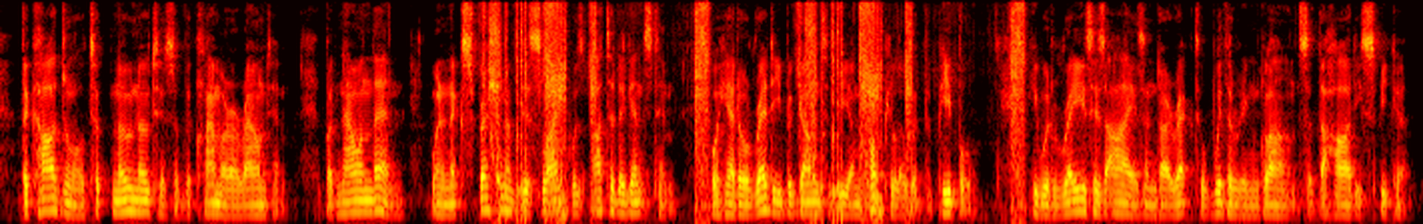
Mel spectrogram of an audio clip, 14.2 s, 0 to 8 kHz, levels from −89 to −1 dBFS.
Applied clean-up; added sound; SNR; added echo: none; Packing tape, duct tape; 5 dB; none.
